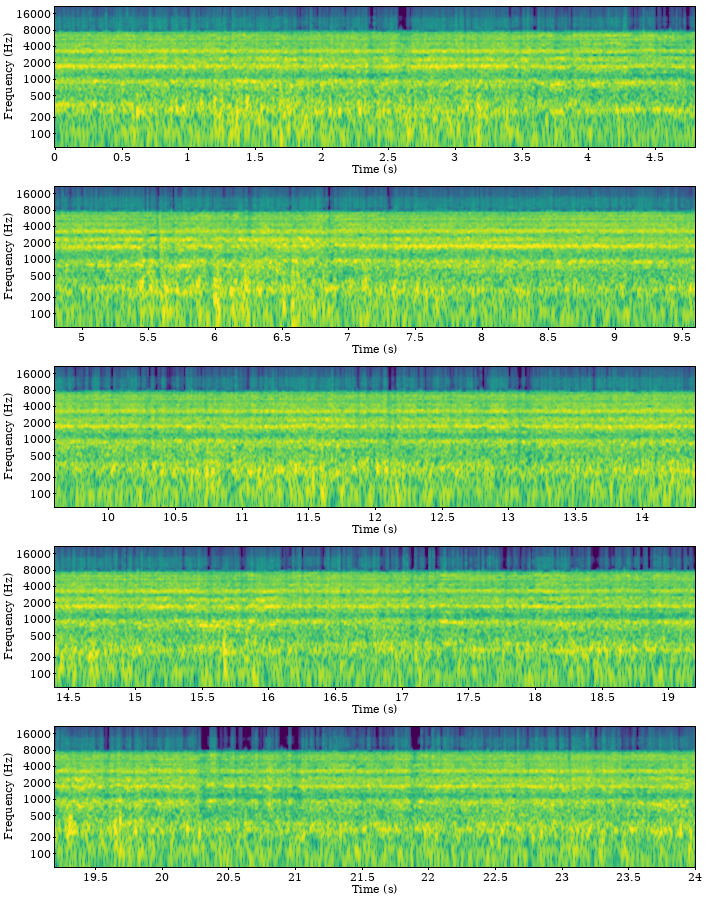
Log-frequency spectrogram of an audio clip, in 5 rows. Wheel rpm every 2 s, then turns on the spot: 230, 230, 220, 240, 230, 230, 230, 230, 230, 230, 240, 230.
none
